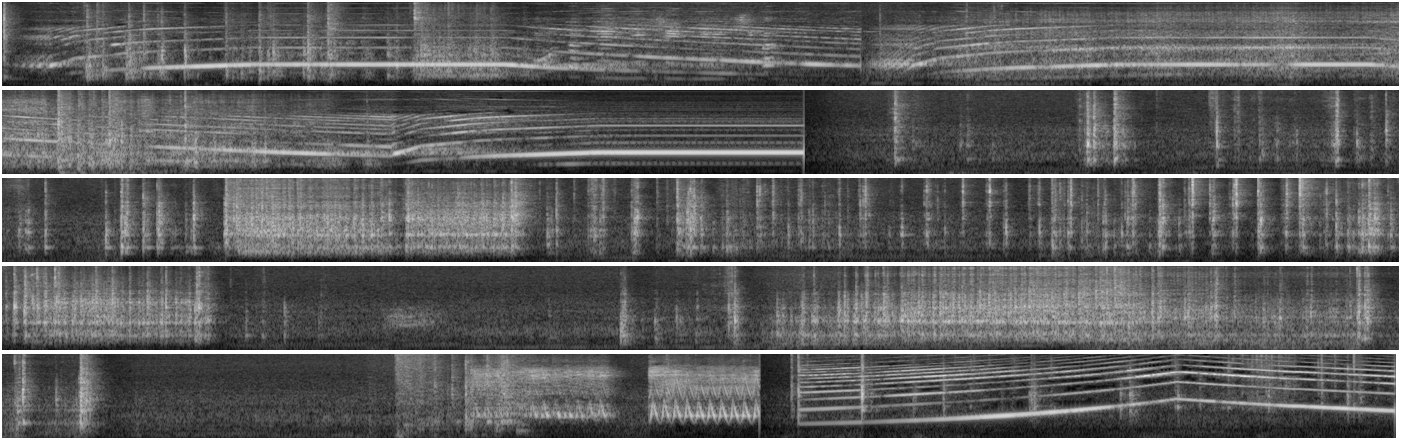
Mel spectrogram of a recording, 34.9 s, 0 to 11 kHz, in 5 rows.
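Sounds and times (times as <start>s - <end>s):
toy cars rolling and rattling: 0.0s - 9.0s, 11.4s - 22.6s, 24.0s - 28.5s, 29.9s - 31.8s
loud steady siren tone: 0.0s - 11.1s, 30.6s - 34.9s.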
